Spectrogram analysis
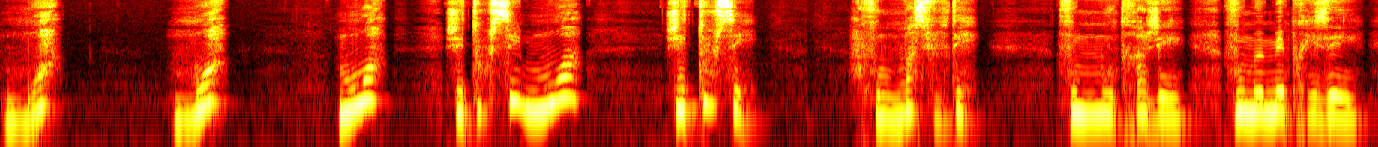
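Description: A woman voicing an excitable wife woken in the night, raising her voice in shrill indignation. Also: normal speed, slightly rough, dry recording, clean studio sound. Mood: outraged. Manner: shrill and outraged, exclaiming.

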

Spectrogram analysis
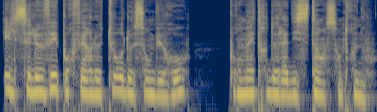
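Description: A woman narrating a novel in the first person, in an intimate, measured way. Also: fairly low pitch, steady tone, warm tone, slightly rough, no room sound, studio quality. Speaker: audiobook narrator.

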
